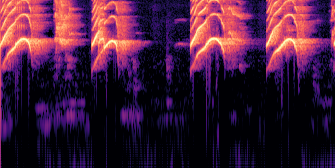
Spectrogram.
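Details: Asian pied myna in vigorous full song, giving loud arched whistled notes with bright overtones, each rising then falling, in bursts roughly every second, with brief pauses between phrases.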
